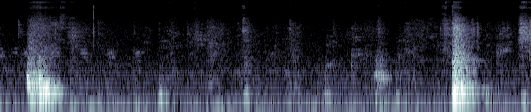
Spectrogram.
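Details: Improved-breed goats on a household farm give two short, harsh bleats, one at the start and another about four seconds later, with soft voices and farmyard murmur between them.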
